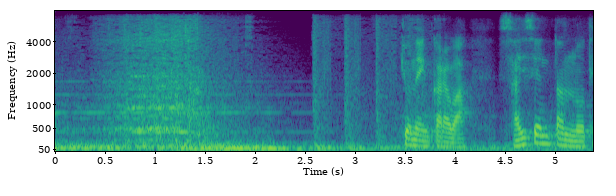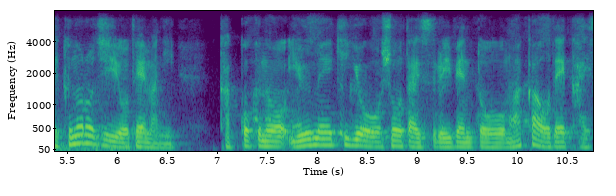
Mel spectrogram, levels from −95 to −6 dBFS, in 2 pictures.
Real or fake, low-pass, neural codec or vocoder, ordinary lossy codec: real; 7.2 kHz; none; Opus, 32 kbps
